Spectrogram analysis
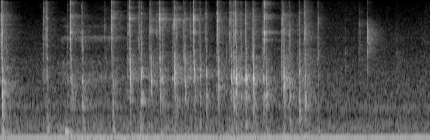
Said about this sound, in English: Sorry for my keyboard. Just... Tippity taps. Tippity types.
